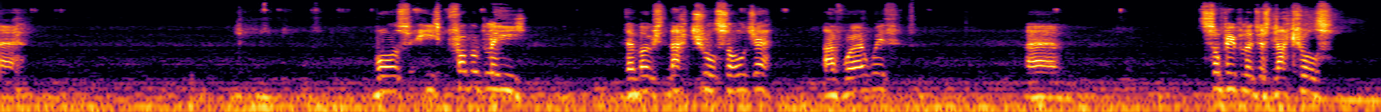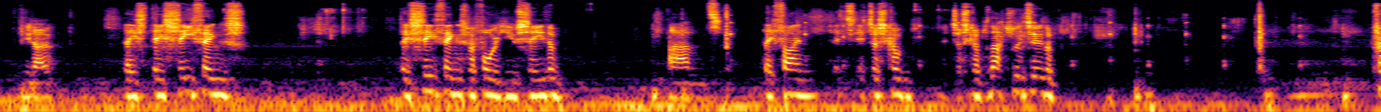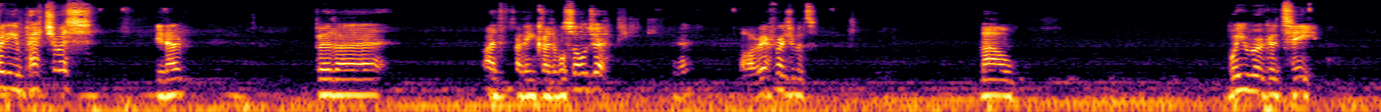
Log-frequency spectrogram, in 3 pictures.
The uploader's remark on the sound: Bit of an off the cuff filler episode whist I was driving back home from the office.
